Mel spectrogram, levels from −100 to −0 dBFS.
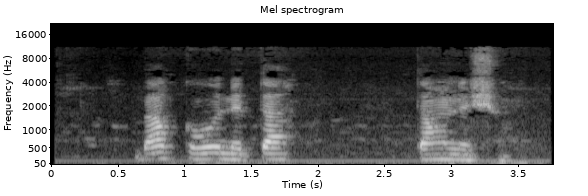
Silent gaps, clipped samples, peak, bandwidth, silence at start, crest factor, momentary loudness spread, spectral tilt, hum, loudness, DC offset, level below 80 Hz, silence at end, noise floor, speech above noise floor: none; under 0.1%; -10 dBFS; 11.5 kHz; 0.65 s; 18 dB; 8 LU; -5 dB/octave; none; -26 LUFS; under 0.1%; -50 dBFS; 0.05 s; -54 dBFS; 29 dB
